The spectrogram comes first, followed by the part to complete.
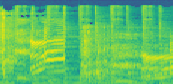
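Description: Background music with a steady beat, over excited voices that cry out in rising glides.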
